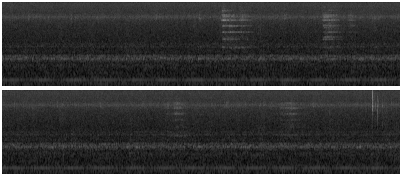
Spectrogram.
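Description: A wooden spatula scrapes and stirs in a pot.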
